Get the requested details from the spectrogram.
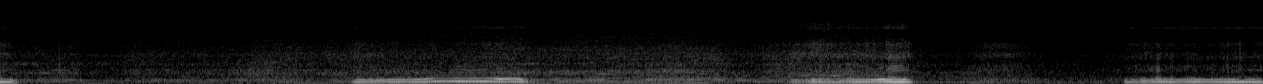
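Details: Person snoring loudly while asleep after work: three loud, low, rumbling snores on slow breaths, about four breaths a minute, in a quiet room.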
